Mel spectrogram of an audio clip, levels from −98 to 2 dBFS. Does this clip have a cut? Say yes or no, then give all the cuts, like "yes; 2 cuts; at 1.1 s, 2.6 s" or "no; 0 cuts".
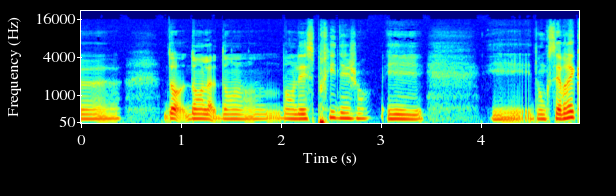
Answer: no; 0 cuts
